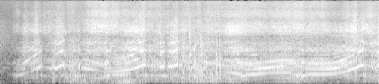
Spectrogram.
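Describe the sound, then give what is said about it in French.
A loud tuned car engine, fitted with an exhaust to make the car louder, revs up and down repeatedly, its pitch swooping higher and lower in waves, continuous throughout, with a raspy exhaust roar. “mettre un peu d'échappement pour que ta voiture fasse plus de bruit.”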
